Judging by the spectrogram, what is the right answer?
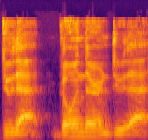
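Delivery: ordinary talk, nothing marked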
